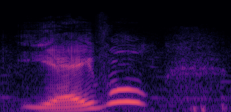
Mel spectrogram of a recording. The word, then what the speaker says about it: EAVL: Going to be EAVL, which is pronounced Eavil, uh versus the AC Knights.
